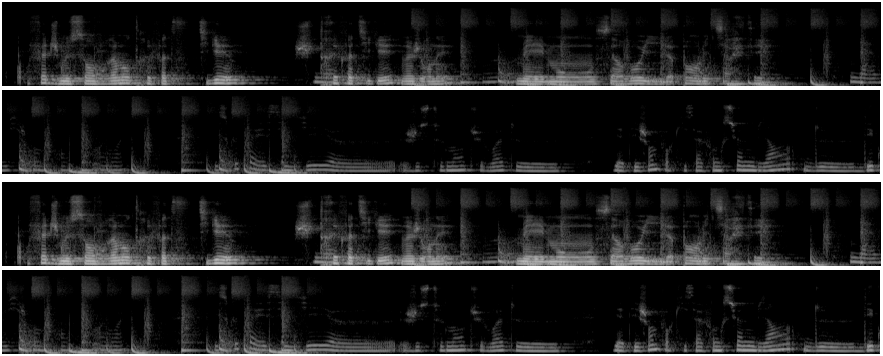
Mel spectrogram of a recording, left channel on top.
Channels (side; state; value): left; quieter; 4.2 dB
